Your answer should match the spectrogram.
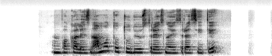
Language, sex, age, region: Slovenian, female, 18-29, Abroad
